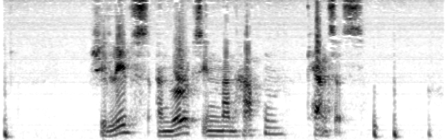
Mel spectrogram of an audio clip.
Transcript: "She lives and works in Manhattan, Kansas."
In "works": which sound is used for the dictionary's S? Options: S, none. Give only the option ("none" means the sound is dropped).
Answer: S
